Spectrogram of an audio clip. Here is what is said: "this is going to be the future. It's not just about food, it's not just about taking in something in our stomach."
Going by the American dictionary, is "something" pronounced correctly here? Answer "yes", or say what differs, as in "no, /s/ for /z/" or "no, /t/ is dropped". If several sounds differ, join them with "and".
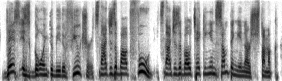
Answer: yes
